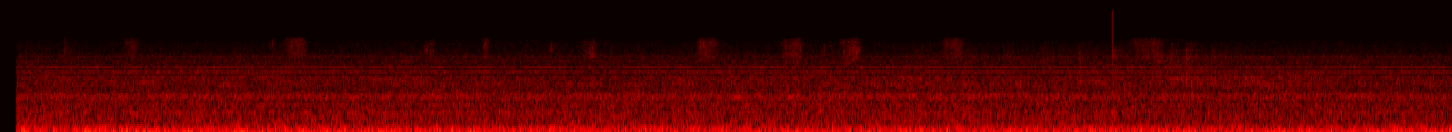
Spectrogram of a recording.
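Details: Steady low rumbling noise, like wind or an engine, fills the recording without any animal sound.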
